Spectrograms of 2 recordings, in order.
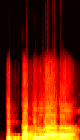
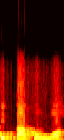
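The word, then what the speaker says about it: اتق الله: atau jemah yang lain membaca ittaqillaha itu dibaca ittaquaha jadi Kasel itu kalau diikuti dengan lafzul jalalah itu bacanya adalah lillah ittaqillah Walillah kalau dibaca ittaqulah itu menyalahi atau gramatikal Nahwu Jadi kalau ada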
